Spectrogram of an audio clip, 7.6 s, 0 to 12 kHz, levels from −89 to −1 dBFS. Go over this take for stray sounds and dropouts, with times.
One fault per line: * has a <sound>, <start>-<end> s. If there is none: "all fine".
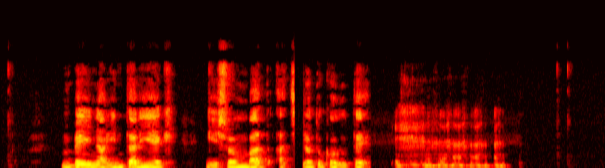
* has a dropout, 3.7-3.8 s
* has a laugh, 4.9-6.4 s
